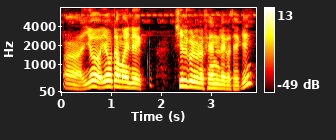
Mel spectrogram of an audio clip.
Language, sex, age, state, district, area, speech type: Nepali, male, 30-45, West Bengal, Kalimpong, rural, spontaneous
